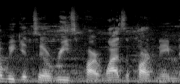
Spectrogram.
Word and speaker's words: Reese Park: really cool reese park am i saying it right rice or reese park please reese i was ooh i'm glad reese park okay let's talk about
